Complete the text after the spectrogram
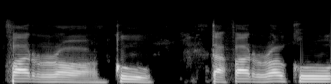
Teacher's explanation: So tebalkan kof dan ro pun sama. Dengan cara kita angkat kawasan ataupun bahagian pangkal lidah. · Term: Huruf tebal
